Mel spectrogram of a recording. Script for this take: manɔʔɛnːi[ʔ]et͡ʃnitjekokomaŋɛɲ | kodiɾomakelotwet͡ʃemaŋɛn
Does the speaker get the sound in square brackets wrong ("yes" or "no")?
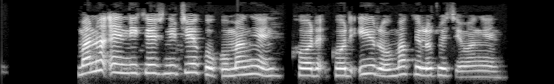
yes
